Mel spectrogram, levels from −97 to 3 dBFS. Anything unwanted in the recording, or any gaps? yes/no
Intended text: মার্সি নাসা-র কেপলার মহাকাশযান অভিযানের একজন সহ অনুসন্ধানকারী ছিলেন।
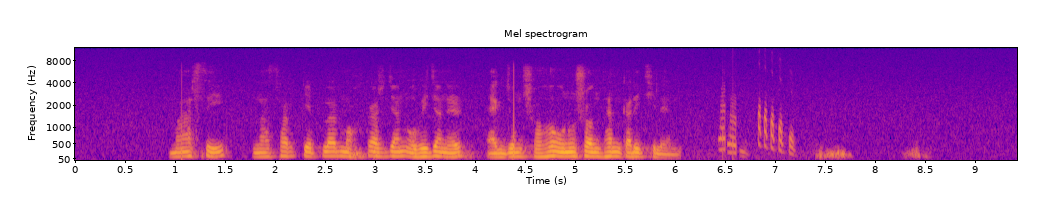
yes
